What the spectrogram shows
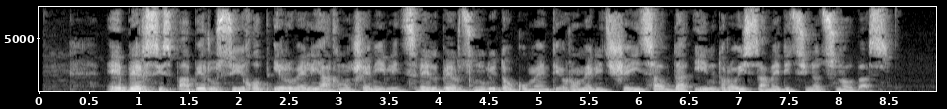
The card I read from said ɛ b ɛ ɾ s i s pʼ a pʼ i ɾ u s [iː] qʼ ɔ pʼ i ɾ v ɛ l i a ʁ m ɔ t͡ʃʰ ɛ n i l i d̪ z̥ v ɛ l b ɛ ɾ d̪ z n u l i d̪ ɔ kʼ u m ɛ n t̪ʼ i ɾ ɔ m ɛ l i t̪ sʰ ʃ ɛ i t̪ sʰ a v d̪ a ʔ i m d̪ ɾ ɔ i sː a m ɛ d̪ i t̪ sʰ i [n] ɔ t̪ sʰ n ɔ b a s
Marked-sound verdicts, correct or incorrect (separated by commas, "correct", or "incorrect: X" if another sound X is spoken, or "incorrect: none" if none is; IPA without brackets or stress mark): correct, correct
